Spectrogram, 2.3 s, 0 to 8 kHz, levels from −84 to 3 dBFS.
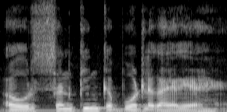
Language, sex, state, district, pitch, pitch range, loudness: Hindi, male, Bihar, Purnia, 115 Hz, 110-135 Hz, -15 LUFS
